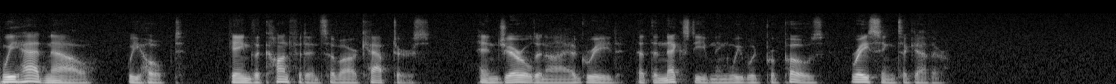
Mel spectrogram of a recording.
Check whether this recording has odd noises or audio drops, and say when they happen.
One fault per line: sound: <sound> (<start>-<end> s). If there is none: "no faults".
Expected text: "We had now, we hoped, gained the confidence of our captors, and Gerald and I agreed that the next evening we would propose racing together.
no faults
